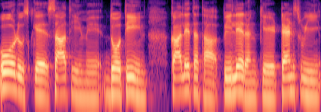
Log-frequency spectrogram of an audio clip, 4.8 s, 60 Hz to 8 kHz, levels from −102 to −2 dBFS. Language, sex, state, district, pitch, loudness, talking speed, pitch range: Hindi, male, Chhattisgarh, Sukma, 135 Hz, -15 LUFS, 185 wpm, 115-145 Hz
